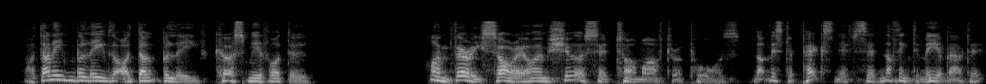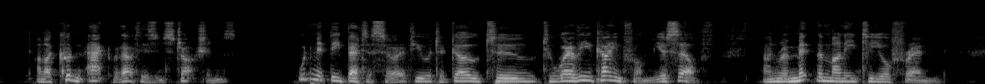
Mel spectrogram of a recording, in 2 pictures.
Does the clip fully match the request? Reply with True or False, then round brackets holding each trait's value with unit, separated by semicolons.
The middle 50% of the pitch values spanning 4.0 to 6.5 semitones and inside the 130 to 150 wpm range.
False (4.4 semitones; 200 wpm)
